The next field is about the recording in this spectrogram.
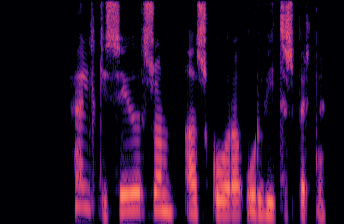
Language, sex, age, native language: Icelandic, female, 30-39, Icelandic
